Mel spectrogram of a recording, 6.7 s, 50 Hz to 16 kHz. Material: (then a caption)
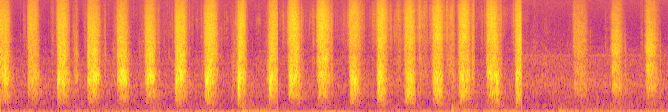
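Canvas. A TOMS canvas slip-on shoe, held on the hand, is cleaned by rubbing its toe and upper with a foam sponge brush on a wooden stick. About 22 quick, steady scrubbing strokes make bright, airy swishes, the last few softer and more spaced out.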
